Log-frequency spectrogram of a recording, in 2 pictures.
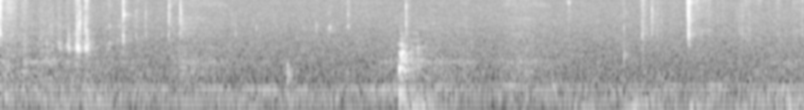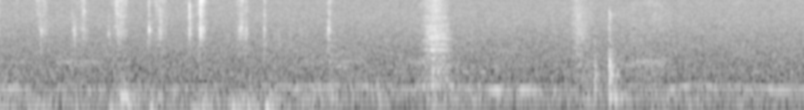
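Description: Small metal parts click and scrape together as they are turned by hand.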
